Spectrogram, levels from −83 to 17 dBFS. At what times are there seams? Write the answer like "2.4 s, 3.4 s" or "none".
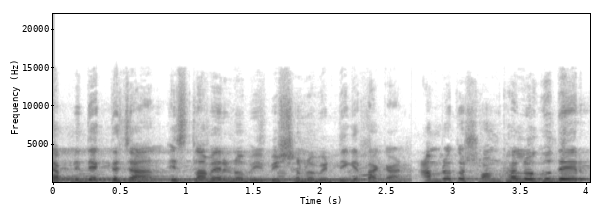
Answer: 2.6 s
